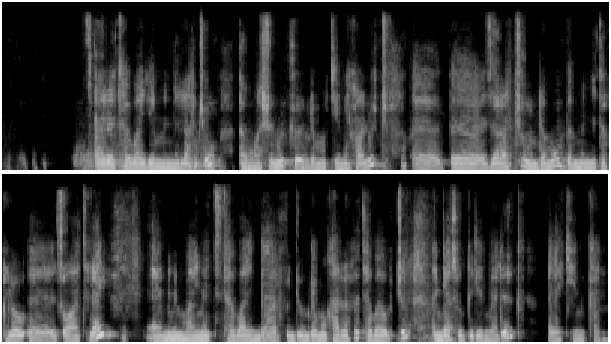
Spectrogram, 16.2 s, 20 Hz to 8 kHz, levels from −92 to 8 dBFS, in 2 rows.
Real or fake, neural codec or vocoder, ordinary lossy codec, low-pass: fake; codec, 44.1 kHz, 3.4 kbps, Pupu-Codec; AAC, 48 kbps; 7.2 kHz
